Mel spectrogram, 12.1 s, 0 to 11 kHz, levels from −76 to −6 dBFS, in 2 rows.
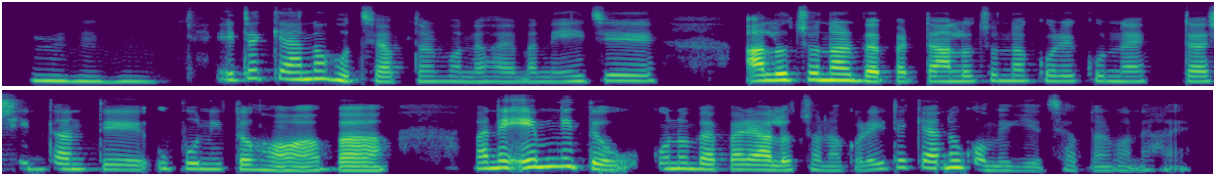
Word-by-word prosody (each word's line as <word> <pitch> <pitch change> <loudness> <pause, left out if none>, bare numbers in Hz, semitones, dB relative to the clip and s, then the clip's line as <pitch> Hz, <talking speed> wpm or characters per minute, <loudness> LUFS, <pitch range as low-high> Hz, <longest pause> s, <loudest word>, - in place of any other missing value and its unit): হুম, 225 -1 -2
হুম, 200 - -4
হুম। 200 - -7 0.4
এটা 255 +5 0
কেন 280 0 +4
হচ্ছে 225 -2 -2
আপনার 200 +1 -9
মনে 185 -2 -8
হয়? 185 - -7
মানে 185 0 -9
এই 210 - -4
যে, 225 - -3 0.7
আলোচনার 245 0 +6
ব্যাপারটা। 190 0 +2
আলোচনা 215 +2 -4
করে 210 -1 -4
কোন 205 -1 -7
একটা 200 0 -7 0.2
সিদ্ধান্তে 205 -2 -3 0.3
উপনীত 215 -2 -4 0.2
হওয়া 155 -1 +3
বা 160 0 +6 0.6
মানে 245 +2 +5
এমনিতেও 290 - +3 0.2
কোন 225 0 -1
ব্যাপারে 195 -1 +1
আলোচনা 170 -1 -4
করে। 180 - -7
এটা 275 +4 -5
কেন 250 +1 +3
কমে 165 -2 -6
গিয়েছে 145 -2 -10
আপনার 155 +1 -12
মনে 180 - -13
হয়? 240 - -15
205 Hz, 175 wpm, -22 LUFS, 185-230 Hz, 0.7 s, আলোচনার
